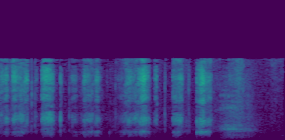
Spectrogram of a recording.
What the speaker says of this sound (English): right at the top you can write toolbox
